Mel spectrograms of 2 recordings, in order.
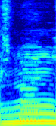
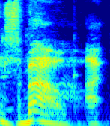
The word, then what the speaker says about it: Smaug: Are you hearing Smug? Yeah, that's what I'm hearing. I'm saying Smaug. I couldn't be any clearer. Yes. Like the word? Smaug. Like a smug look? Smaug.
